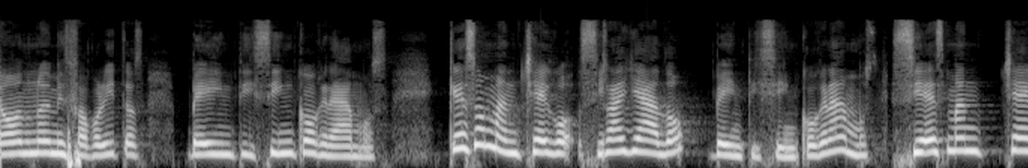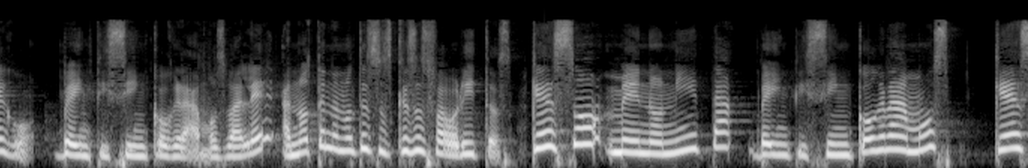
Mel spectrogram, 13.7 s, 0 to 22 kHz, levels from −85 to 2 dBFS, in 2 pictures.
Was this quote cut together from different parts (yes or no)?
yes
